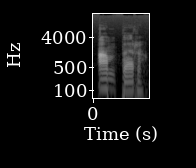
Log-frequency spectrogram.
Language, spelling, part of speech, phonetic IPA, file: Polish, amper, noun, [ˈãmpɛr], Pl-amper.ogg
